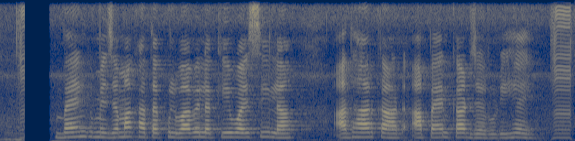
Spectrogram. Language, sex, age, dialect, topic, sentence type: Magahi, male, 25-30, Western, banking, statement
